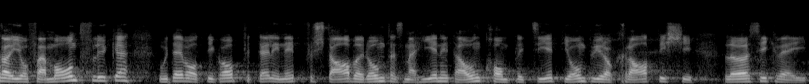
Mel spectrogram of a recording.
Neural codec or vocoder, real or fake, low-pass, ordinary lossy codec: none; real; 7.2 kHz; Opus, 16 kbps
